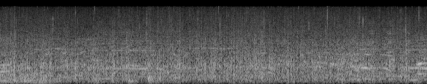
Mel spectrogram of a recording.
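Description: Steady rain pouring down on a wet street, with a constant even hiss of drops.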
